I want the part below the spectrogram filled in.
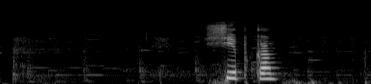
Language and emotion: Russian, neutral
